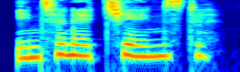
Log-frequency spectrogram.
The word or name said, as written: internettjeneste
